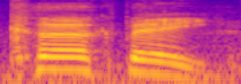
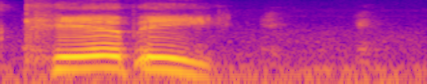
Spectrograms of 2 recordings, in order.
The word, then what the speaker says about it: Kirkby: This is me who says a railway station wrong. Like Kirkby. Yeah it's Kirby.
